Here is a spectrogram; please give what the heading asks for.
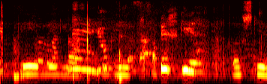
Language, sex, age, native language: Icelandic, male, 10, Icelandic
